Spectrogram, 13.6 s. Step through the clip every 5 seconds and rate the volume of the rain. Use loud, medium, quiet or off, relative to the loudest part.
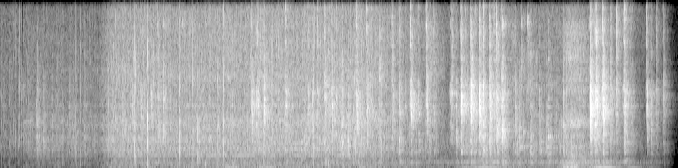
loud, loud, off.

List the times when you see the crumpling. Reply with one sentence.
You can hear the crumpling from 0.4 to 2.1 s, from 6.6 to 7.4 s and from 9.3 to 11.8 s.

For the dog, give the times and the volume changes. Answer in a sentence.
You can't hear the dog here.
